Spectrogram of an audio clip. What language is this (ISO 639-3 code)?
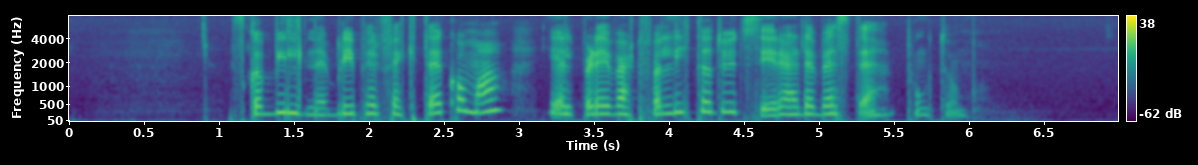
nor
